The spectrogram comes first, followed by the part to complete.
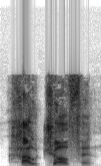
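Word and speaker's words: Hohlofen: En alemán se pronuncia algo parecido a howofen, pero más allá de cómo se pronuncia esta palabra, empieza con la letra H.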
